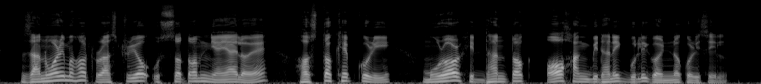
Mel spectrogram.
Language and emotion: Assamese, neutral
